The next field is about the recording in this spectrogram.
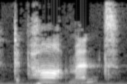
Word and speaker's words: department: It has two T's, but we usually only pronounce the last T. Department, department. The second T, well, really, it's slightly pronounced, but you can't really hear the T. Department. You almost stop instead of pronouncing the T.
